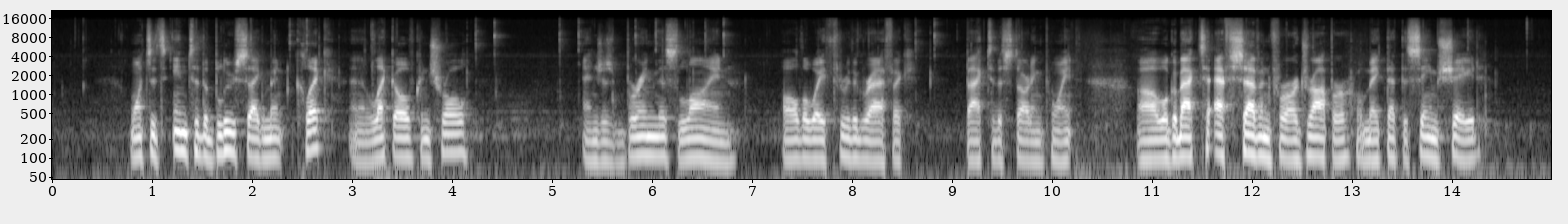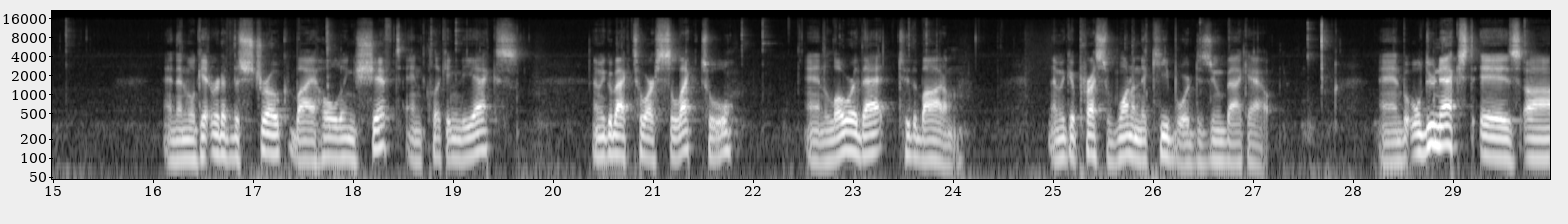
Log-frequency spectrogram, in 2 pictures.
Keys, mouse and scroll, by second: 2.6 ctrl+click, 4.4 click, 5.2 click, 6.0 click, 6.7 click, 8.8 click, 12.4 F7, 14.3 click, 19.0 shift+click, 22.0 click, 23.7 click, 25.9 1, 26.6-27.9 drag, 29.7 click.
